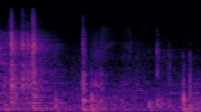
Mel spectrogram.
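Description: A handful of light, irregular clicks and taps, as of things being handled and bumped while someone moves about.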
